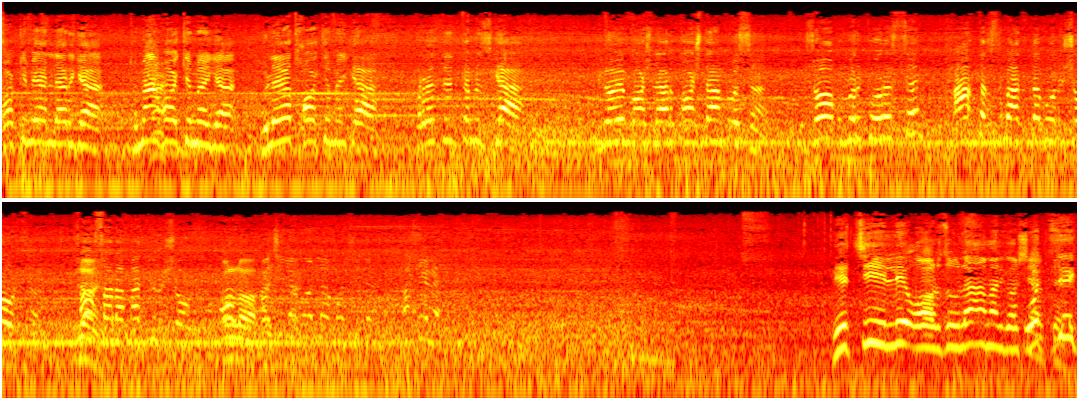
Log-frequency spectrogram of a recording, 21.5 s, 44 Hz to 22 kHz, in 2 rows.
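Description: A man talking over the steady engine drone of a Volvo ABG6870 asphalt paver working nearby; the drone dies away in the last few seconds.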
